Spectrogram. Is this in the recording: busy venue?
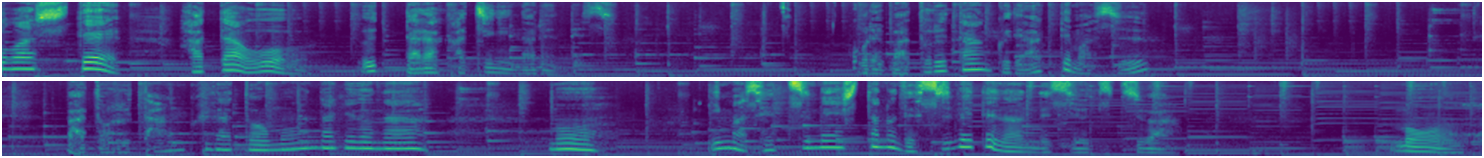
no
